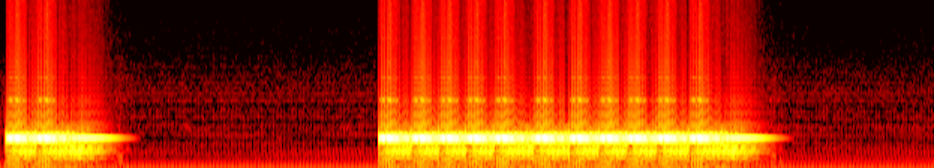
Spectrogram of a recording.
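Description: Short electronic ticks sound in quick succession as a menu list scrolls.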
